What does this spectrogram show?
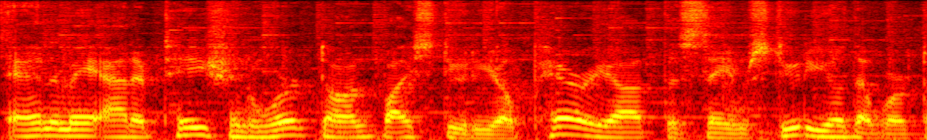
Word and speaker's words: Studio Pierrot: It get its anime adaptation worked on by Studio Pierrot, the same studio that worked on Cosmo Police Justy in 1986. It's pronounced Studio Pierrot.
